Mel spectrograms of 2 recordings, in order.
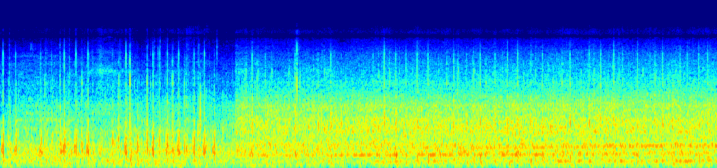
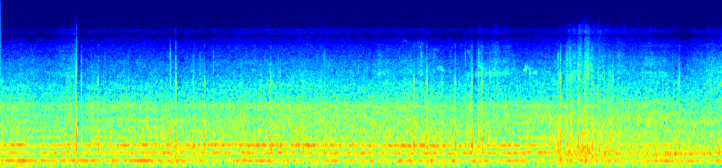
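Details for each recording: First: Himiway Cobra fat-tyre e-bike coasting downhill on tarmac: brief freewheel ticking, then a smooth steady mid-pitched hum from the fat tyres; ordinary tread noise, nothing wrong. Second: Himiway Cobra fat-tyre e-bike riding on tarmac: steady tyre and motor hum with scattered light metallic clatters over bumps; rider suspects the kickstand, whose spring may be too weak; rattle over bumps.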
